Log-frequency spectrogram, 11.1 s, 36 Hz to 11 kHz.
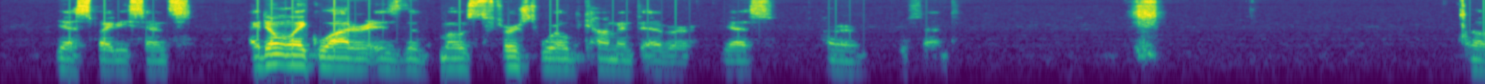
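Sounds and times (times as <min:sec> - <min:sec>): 
speech: 0:00.4 - 0:07.3, 0:08.5 - 0:08.8
sharp human sneeze: 0:08.5 - 0:08.7.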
